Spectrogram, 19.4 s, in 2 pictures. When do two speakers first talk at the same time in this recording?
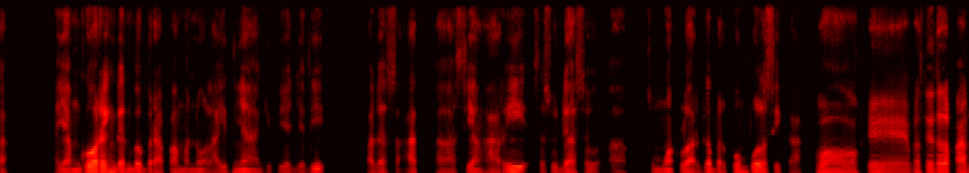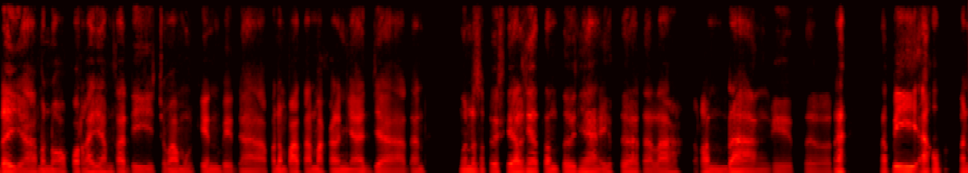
none

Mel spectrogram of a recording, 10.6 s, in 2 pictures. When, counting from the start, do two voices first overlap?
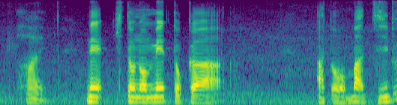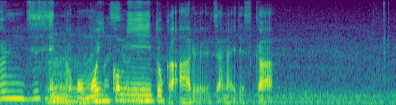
5.9 s

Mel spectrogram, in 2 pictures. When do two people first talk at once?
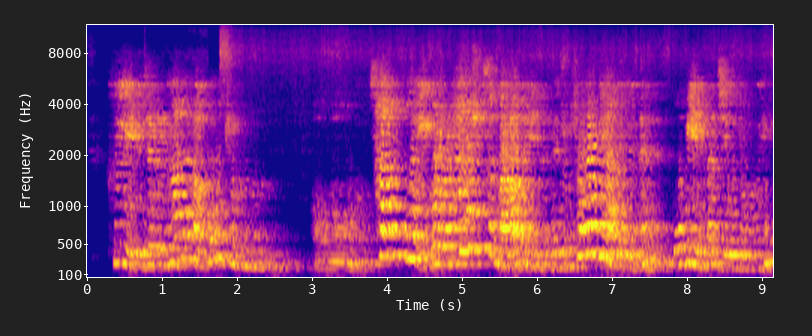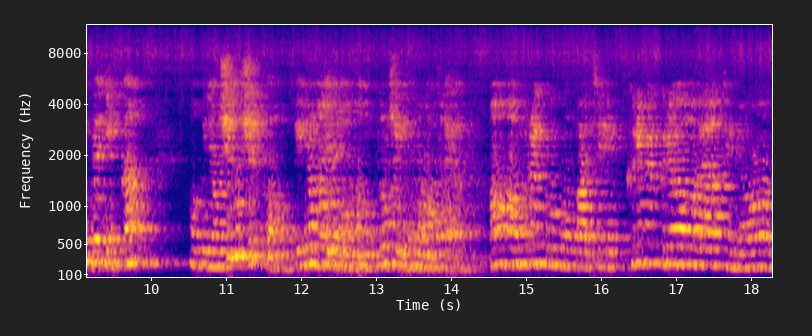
12.2 s

